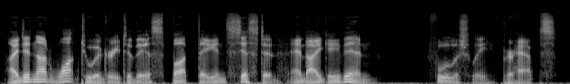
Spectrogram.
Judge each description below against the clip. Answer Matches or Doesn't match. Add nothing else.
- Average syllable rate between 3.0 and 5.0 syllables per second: Matches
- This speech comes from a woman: Doesn't match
